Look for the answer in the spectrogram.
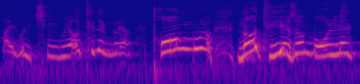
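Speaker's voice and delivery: high-pitched dismayed exclaiming; dumbfounded friend. Retold or imitated. Friends visit ruined Job, high dismayed questioning. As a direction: imitate a shocked friend, pitch climbing. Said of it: "새 친구가 와서 보니까 기가 막혀".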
